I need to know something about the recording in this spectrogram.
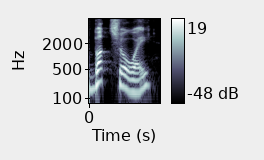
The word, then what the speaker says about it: bok choy: BOK, and then Like wok. Choi, CHOY. Bok choy. No, CHOI, I believe. What was I saying? Bok choy.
